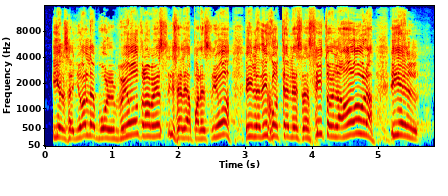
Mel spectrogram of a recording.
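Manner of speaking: high, driving preacher's storytelling; impassioned preaching. Acted. Preacher retells God's call and the man's excuse, impassioned.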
